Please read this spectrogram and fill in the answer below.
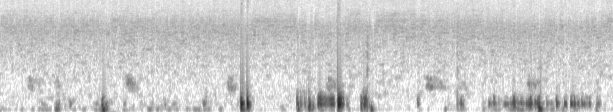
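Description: Irregular low gurgles and bubbling rumbles in short bursts; ordinary stomach noises on an empty stomach.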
